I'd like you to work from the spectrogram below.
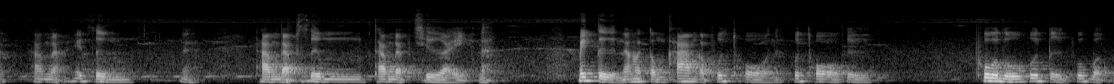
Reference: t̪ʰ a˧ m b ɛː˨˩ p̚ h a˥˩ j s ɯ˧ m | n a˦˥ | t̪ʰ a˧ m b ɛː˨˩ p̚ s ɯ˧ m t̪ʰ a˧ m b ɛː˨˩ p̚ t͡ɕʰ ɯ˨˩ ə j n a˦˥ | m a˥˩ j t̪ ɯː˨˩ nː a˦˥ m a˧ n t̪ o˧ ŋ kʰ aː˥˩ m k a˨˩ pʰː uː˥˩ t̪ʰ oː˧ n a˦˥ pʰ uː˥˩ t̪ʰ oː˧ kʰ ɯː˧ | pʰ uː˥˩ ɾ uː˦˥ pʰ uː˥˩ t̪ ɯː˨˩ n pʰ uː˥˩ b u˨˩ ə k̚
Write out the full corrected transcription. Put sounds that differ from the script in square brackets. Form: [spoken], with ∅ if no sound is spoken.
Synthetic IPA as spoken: t̪ʰ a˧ m b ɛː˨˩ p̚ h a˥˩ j s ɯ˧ m | n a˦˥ | t̪ʰ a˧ m b ɛː˨˩ p̚ s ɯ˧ m t̪ʰ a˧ m b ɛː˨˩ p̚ t͡ɕʰ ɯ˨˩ ə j n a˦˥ | m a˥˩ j t̪ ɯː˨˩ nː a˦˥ m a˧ n t̪ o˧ ŋ kʰ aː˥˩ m k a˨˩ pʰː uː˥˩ t̪ʰ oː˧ n a˦˥ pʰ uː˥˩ t̪ʰ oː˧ kʰ ɯː˧ | pʰ uː˥˩ ɾ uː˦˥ pʰ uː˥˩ t̪ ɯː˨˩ n pʰ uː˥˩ b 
